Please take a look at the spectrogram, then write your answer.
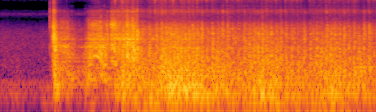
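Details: Toyota Kijang carbureted engine after replacing a dirty air filter (clogged filter had made it hot, rough, thirsty); starter catches at once into a smooth, steady idle with no misses or rattles, heat after long drive gone; normal start and idle.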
